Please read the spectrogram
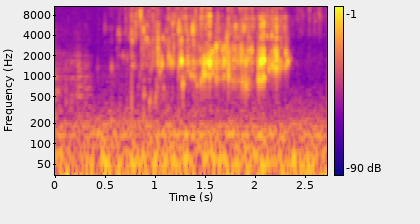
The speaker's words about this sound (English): What I am is the chairman of the Dubious Goals Committee, and that means I need to pour some tea.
